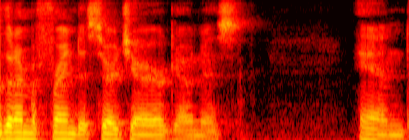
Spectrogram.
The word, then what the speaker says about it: Aragonés: Okay, a lot of people know that I'm a friend of Sergio Aragonés. And isn't it funny we all say it like Americans instead of Sergio Aragonés?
